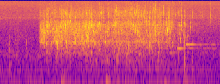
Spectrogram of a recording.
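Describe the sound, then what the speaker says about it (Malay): Fresh AB fertilizer solution poured into the reservoir pot beneath a cabbage plant, a steady close trickling stream of water for about two seconds that splashes into the container and then tapers off. "Air di dalam pasu takungan di bawah ini kita perlu tukarkan, kita buang dan kita siram menggunakan air baja AB yang"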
